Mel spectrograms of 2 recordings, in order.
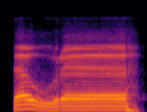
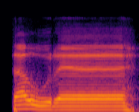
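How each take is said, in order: The two takes are said the same way.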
